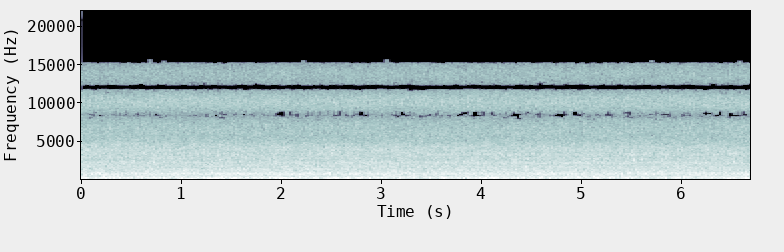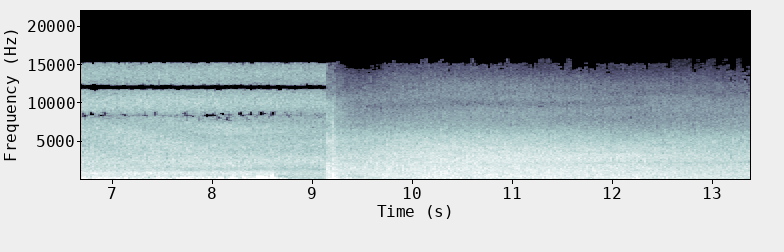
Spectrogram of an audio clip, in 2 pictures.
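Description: A stream of water rushes over rocks.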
